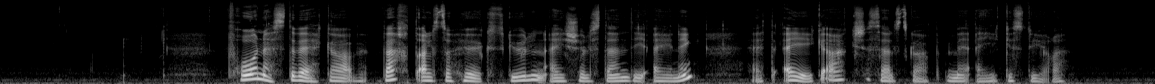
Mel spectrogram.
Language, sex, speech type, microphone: Norwegian, female, read, Shure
